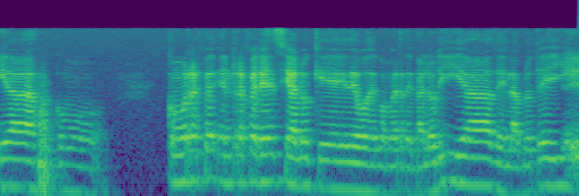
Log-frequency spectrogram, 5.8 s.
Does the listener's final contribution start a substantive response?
No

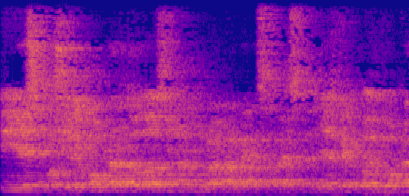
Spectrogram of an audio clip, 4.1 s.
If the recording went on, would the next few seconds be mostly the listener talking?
No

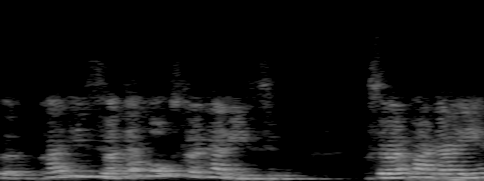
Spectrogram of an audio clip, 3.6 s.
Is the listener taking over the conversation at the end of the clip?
No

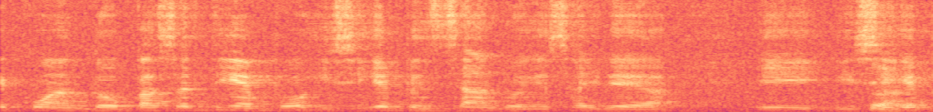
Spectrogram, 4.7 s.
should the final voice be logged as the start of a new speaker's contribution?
No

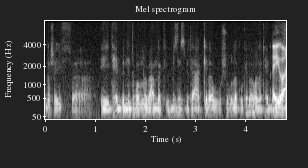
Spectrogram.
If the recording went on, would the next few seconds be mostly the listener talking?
Yes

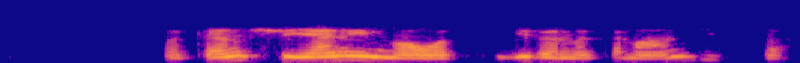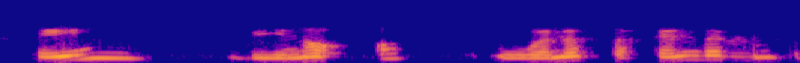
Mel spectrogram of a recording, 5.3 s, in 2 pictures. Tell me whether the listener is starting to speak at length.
No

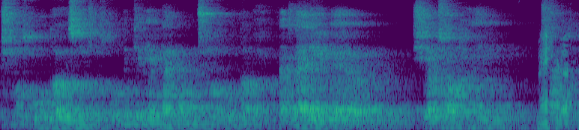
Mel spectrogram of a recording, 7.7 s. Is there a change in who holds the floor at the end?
Yes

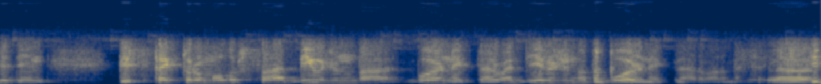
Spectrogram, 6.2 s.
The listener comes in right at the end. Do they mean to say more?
No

